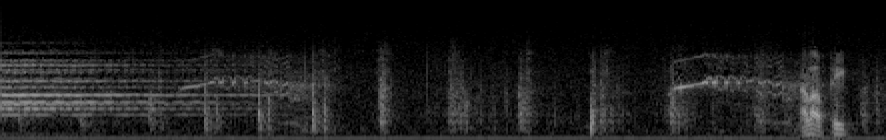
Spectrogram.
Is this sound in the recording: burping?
no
